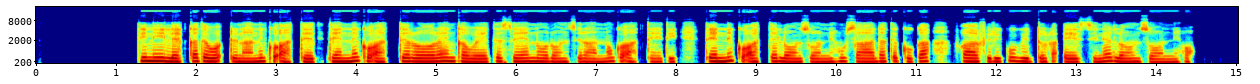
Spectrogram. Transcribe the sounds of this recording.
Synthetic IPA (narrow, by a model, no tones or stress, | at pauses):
t̪ɪniːlɛkːɐt̪ɛwɔɗːɪnanɪkɔʔɐt̪ːe̞ːt̪ɪ̥t̪ɛnːɛkɔʔɐt̪ːɛɾoːɾɛŋkɐweːt̪ɛse̞ːnːɔɾɔnsɪɾanːɔkɔ̰ʔɐt̪ːe̞ːt̪ɪ | t̪ɛnːɪkɔ̰ʔɐt̪ːɛloːnsoːnːɪɦʊsaːd̪ɐt̪ɛɡɔɡɐfaːfɪɾɪkʊɡɪd̪ːɔɾɐʔe̞ːsːɪnɛloːnsoːnːɪhɔ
